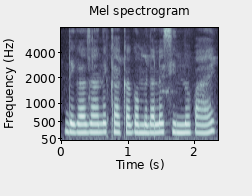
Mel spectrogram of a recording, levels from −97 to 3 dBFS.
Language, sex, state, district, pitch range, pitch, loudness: Chakma, female, Tripura, Dhalai, 215-230 Hz, 220 Hz, -12 LUFS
